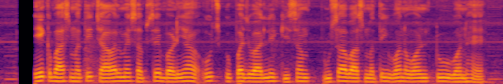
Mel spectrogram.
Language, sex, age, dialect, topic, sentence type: Bhojpuri, male, <18, Northern, agriculture, question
